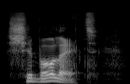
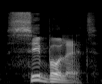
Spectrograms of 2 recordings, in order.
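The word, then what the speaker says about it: shibboleth: But if the guy wisely says no, then they would ask the individual to say the word Shibolet, which Ephraimites pronounced Sibolet.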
